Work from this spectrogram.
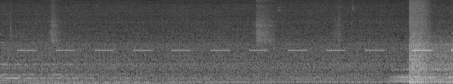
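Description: Truck reversing beeps in the SnowRunner video game, Alaska setting: a steady series of evenly spaced electronic beeps over a low engine drone, ending with a louder burst of noise.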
